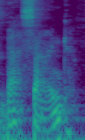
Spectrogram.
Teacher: We don't have the p sound, so we deal with the 2 letters in the same way. This name starts with p sound, Pasang, but it's actually pronounced as b in Arabic.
